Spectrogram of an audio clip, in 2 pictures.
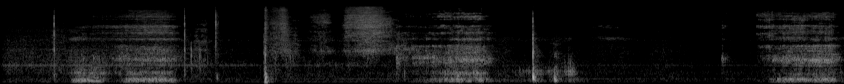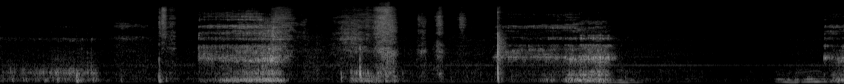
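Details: A man and a bulldog snoring during sleep: irregular rough, rattling breathing noises with quiet gaps, mixed with snuffling and small knocks.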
